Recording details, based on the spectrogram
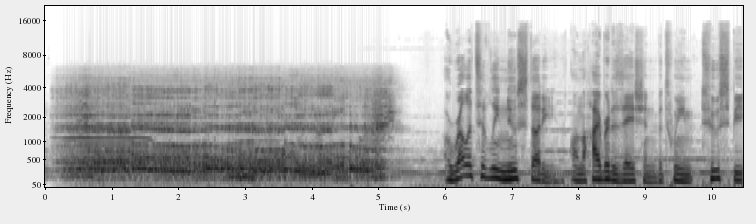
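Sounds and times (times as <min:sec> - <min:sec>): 
howler monkey loud deep roaring howls: 0:00.1 - 0:05.4
speech: 0:06.3 - 0:10.4.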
